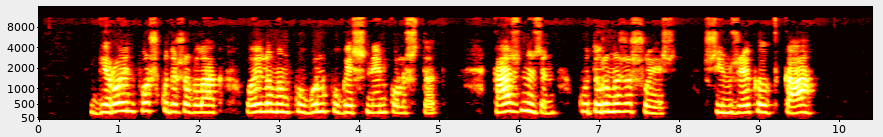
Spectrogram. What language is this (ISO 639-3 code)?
chm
